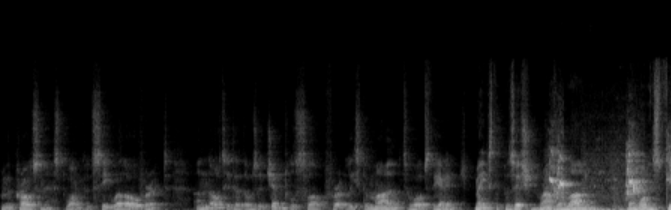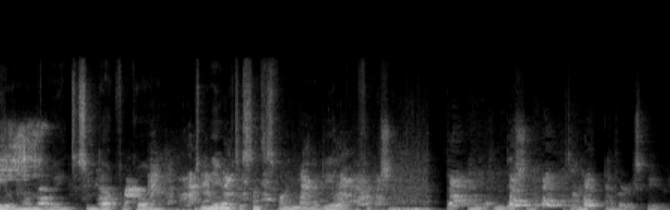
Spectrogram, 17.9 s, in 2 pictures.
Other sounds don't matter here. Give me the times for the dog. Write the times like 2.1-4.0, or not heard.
7.2-16.9.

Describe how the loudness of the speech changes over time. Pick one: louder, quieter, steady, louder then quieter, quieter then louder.
louder then quieter.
